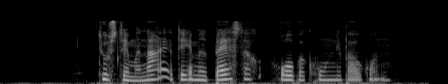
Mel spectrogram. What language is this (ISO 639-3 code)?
dan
